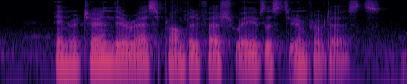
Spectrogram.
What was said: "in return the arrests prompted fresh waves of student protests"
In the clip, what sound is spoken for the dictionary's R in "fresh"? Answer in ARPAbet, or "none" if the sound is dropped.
none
